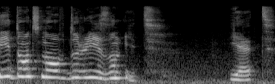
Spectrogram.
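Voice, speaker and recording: At a fairly slow pace, the speaker uses very wide pitch swings in a Turkish accent. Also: woman. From Turkey. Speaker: graduate student, food engineer. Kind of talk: student presentation. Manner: halting.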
